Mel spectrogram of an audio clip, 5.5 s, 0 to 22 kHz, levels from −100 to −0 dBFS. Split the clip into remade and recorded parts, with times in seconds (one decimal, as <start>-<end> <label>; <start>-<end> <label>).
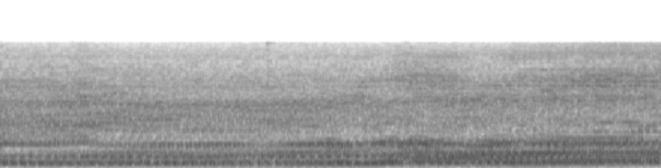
0.0-5.5 recorded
